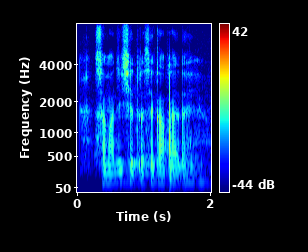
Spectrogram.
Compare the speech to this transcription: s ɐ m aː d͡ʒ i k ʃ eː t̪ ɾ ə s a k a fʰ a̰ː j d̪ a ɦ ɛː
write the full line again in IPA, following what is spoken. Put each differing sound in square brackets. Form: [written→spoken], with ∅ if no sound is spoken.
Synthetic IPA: s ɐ m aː d͡ʒ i k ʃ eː t̪ ɾ ə s [a→e] k a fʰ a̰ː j d̪ a ɦ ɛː

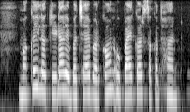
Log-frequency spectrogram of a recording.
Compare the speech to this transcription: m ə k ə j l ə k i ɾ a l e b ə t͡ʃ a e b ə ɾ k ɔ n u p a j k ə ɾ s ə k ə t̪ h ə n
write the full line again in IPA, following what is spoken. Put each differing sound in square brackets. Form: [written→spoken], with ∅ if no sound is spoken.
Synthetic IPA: m ə k ə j l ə k i [ɾ→ɽ] a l e b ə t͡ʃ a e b ə ɾ k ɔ n u p a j k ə ɾ s ə k ə t̪ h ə n

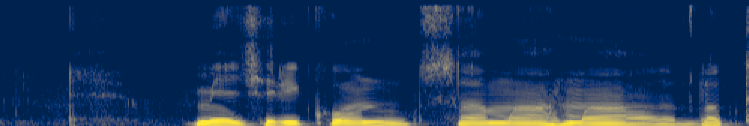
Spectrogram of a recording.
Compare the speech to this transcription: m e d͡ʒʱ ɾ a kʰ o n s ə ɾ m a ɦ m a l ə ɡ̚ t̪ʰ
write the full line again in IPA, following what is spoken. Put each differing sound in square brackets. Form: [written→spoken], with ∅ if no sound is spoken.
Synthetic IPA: m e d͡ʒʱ ɾ [a→i] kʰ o n s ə [ɾ→∅] m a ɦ m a l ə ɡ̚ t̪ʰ

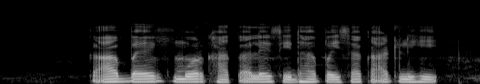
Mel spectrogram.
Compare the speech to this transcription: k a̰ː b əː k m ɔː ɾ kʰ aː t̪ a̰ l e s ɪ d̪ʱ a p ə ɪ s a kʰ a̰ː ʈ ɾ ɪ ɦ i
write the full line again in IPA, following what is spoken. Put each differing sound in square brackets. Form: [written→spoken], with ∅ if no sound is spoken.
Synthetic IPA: k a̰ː b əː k m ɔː ɾ kʰ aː t̪ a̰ l e s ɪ d̪ʱ a p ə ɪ s a [kʰ→k] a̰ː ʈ [ɾ→l] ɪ ɦ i

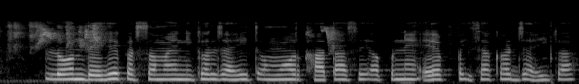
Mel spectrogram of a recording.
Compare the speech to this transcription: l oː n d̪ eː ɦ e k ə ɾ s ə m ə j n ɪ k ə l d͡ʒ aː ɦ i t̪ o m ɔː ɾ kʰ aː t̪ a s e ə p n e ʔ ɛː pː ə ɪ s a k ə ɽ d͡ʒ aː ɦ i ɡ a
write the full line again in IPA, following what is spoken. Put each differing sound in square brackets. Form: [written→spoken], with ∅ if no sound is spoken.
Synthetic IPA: l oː n d̪ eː ɦ e k ə ɾ s ə m ə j n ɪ k ə l d͡ʒ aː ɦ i t̪ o m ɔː ɾ kʰ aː t̪ a s e ə p n e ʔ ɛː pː ə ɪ s a k ə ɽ d͡ʒ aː ɦ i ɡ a

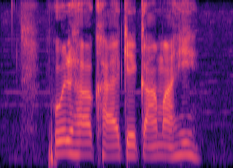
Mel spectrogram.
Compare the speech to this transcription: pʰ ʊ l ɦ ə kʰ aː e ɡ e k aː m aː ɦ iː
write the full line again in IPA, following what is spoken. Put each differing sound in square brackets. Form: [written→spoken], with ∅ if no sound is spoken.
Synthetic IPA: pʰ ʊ l ɦ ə kʰ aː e [ɡ→k] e k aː m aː ɦ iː

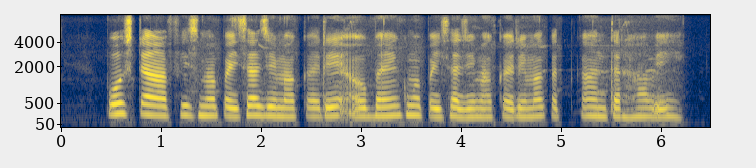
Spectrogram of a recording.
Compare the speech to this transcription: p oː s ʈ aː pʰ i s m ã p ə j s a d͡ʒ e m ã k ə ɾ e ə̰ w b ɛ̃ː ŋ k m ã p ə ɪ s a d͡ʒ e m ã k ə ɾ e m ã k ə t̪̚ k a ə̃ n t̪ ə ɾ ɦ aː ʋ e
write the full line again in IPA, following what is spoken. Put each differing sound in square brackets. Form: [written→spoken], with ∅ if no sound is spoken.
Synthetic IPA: p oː s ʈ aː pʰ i s m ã p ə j s a d͡ʒ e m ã k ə ɾ e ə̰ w b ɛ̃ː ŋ k m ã p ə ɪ s a d͡ʒ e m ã k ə ɾ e m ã k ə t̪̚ k a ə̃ n t̪ ə ɾ ɦ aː ʋ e

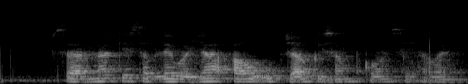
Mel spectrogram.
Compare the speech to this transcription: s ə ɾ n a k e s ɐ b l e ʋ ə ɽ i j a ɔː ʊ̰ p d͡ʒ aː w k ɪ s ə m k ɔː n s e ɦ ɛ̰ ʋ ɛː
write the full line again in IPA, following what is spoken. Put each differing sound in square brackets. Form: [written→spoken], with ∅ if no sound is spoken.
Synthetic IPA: s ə ɾ n a k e s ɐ b l e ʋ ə ɽ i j a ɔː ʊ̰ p d͡ʒ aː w k ɪ s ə m k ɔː n s e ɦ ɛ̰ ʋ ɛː

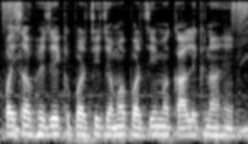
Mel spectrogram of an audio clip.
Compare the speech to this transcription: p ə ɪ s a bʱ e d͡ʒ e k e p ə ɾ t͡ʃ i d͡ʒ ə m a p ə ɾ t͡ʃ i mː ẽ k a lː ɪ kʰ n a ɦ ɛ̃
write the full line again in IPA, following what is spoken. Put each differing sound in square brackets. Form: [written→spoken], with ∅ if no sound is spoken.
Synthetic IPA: p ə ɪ s a bʱ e d͡ʒ e k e p ə ɾ t͡ʃ i d͡ʒ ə m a p ə ɾ t͡ʃ i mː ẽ k a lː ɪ kʰ n a ɦ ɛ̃

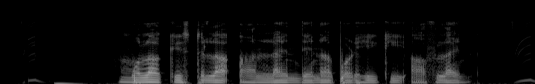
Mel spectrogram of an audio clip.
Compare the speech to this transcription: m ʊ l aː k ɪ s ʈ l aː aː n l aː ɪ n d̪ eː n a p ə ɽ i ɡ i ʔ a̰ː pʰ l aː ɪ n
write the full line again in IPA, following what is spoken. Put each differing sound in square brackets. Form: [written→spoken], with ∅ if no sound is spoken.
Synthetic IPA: m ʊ l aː k ɪ s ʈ l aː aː n l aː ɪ n d̪ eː n a p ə ɽ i [ɡ→k] i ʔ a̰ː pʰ l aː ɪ n

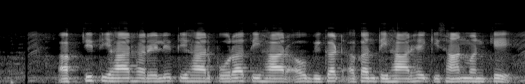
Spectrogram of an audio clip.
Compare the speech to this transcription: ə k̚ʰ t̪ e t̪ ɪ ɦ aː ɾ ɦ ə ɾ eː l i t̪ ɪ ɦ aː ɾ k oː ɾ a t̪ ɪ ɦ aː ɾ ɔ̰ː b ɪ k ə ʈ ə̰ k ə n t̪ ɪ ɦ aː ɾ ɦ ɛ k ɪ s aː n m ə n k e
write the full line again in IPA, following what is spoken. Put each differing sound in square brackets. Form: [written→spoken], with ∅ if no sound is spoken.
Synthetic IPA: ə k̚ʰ t̪ [e→i] t̪ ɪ ɦ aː ɾ ɦ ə ɾ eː l i t̪ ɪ ɦ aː ɾ [k→p] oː ɾ a t̪ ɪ ɦ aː ɾ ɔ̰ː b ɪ k ə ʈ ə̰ k ə n t̪ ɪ ɦ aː ɾ ɦ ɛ k ɪ s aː n m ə n k e

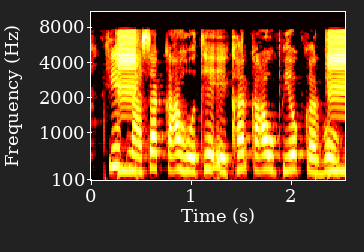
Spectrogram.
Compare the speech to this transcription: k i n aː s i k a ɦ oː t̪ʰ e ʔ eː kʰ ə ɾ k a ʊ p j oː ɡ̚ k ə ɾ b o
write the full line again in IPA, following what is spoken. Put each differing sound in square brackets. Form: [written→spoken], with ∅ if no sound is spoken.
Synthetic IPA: k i n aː s [i→a] k a ɦ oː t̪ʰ e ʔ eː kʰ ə ɾ k a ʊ p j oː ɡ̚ k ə ɾ b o

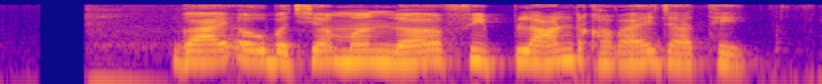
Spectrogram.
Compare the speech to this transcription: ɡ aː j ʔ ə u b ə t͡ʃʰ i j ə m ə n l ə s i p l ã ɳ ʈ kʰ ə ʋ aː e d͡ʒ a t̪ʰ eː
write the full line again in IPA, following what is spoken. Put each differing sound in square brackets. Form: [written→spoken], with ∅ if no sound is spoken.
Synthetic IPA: ɡ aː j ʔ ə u b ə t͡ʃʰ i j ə m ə n l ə [s→f] i p l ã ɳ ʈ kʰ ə ʋ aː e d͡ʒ a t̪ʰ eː

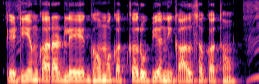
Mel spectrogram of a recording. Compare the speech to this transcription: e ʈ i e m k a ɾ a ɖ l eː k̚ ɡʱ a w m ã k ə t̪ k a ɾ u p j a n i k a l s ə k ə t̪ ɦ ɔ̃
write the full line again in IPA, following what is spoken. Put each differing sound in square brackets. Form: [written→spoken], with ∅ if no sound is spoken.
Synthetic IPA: e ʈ i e m k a ɾ a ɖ l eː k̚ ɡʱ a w m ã k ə t̪ k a ɾ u p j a n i k a l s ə k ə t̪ ɦ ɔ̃

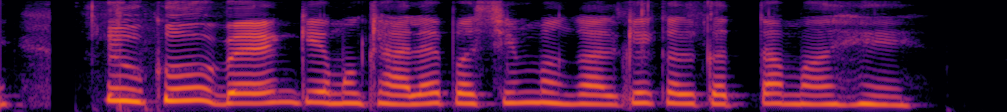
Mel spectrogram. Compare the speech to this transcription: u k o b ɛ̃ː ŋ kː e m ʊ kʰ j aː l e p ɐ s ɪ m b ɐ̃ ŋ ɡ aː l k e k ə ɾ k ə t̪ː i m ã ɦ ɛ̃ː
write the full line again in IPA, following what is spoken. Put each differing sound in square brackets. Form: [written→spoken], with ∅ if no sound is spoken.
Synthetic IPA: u k o b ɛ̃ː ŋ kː e m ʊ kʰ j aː l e p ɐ s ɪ m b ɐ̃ ŋ ɡ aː l k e k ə [ɾ→l] k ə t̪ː [i→a] m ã ɦ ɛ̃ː

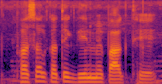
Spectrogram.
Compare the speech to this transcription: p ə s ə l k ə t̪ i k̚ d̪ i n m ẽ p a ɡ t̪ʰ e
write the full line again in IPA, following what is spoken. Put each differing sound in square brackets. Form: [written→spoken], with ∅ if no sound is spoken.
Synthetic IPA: [p→pʰ] ə s ə l k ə t̪ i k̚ d̪ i n m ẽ p a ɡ t̪ʰ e

